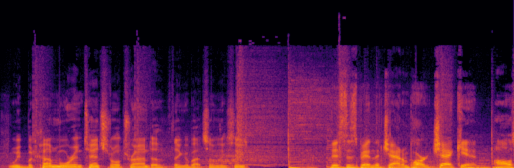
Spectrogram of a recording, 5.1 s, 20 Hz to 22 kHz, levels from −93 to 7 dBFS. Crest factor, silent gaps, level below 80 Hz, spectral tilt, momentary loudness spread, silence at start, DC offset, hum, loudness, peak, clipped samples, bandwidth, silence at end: 12 dB; none; -32 dBFS; -5.5 dB/octave; 9 LU; 0.05 s; under 0.1%; none; -19 LUFS; -6 dBFS; under 0.1%; 16 kHz; 0 s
